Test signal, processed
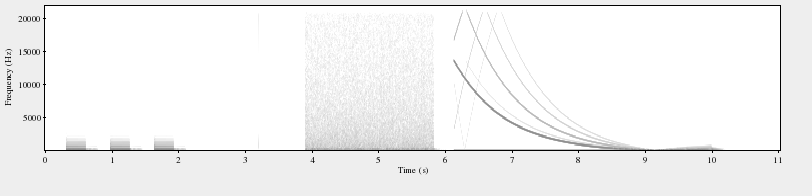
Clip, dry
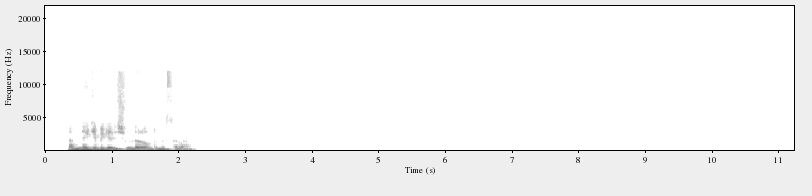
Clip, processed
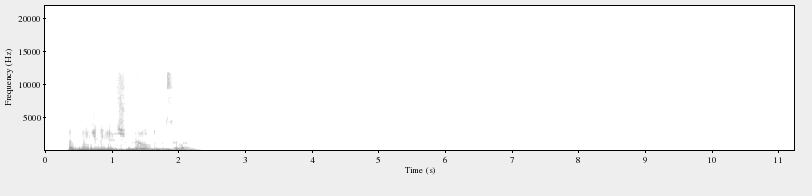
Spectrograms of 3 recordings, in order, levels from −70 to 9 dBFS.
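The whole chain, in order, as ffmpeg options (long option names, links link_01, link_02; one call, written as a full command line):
ffmpeg -i in.wav -filter_complex "[0:a]afreqshift=-280,aeval=exprs='(tanh(44.7*val(0)+0.6)-tanh(0.6))/44.7':channel_layout=same,bandreject=frequency=60:width_type=h:width=6,bandreject=frequency=120:width_type=h:width=6,bandreject=frequency=180:width_type=h:width=6,bandreject=frequency=240:width_type=h:width=6,bandreject=frequency=300:width_type=h:width=6,bandreject=frequency=360:width_type=h:width=6,asplit=2[link_01][link_02];[link_02]adelay=174.9,volume=-24dB,highshelf=frequency=4000:gain=-3.94[link_03];[link_01][link_03]amix=inputs=2:normalize=0,acompressor=threshold=-38dB:ratio=2,volume=1dB" out.wav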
